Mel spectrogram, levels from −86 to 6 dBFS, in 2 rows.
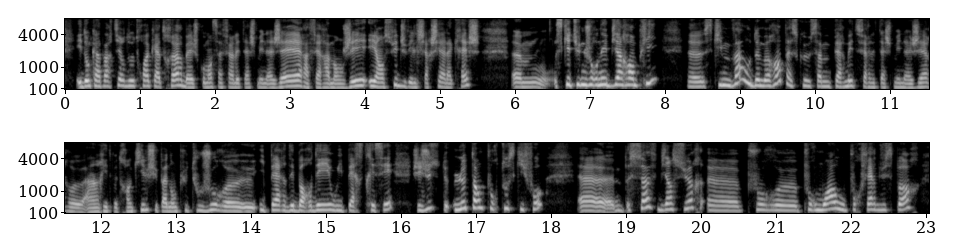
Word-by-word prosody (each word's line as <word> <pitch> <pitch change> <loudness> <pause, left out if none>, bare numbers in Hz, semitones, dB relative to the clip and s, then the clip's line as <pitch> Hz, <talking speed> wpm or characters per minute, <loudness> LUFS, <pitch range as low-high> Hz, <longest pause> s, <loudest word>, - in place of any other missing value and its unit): et - - +3
donc 220 +1 +6
à 210 - +3
partir 215 +2 -1
de 220 0 +2
3:00-4:00, 220 +1 0
bah, 170 -3 +2
je 170 - -8
commence 180 0 -4
à 175 - -6
faire 170 -1 -6
les 165 - -2
tâches 165 0 -8
ménagères, 180 +6 +2
à - - -1
faire 165 0 -5
à 160 - -1
manger 200 +8 +2
et 210 - +7
ensuite 185 +7 -1
je 200 - -4
vais 180 - -1
le 175 - -4
chercher 170 +3 -3
à 180 - -1
la 165 - -4
crèche. 230 - -2 0.4
Hem, 185 0 0 0.3
ce 205 - 0
qui 285 - +5
est 275 +1 +3
une 275 -1 +7
journée 265 +1 +5
bien 270 +4 +5
remplie, 270 - +3 0.5
heu, 195 0 0
ce 195 - -7
qui 255 - +1
me 245 -2 +5
va 325 - +3
au 335 - +5
demeurant 230 +3 +3
parce 235 -6 -2
que 225 -2 -3
ça 210 -1 -3
me 205 0 -2
permet 205 +3 0
de 220 - -14
faire 190 -3 -6
les 175 - -5
tâches 175 0 -7
ménagères, 175 +1 -3
heu, 155 -2 0
à 150 - -5
un 155 +1 0
rythme 170 0 -5
tranquille, 170 +8 -4
je - - -2
suis 205 - -4
pas 175 -1 +1
non 170 0 0
plus 190 +3 -10
toujours, 195 +1 -1
heu, 165 -2 +3
hyper 210 -1 +1
débordée 200 +3 +3
ou 210 - -1
hyper 195 0 -2
stressée, 225 +4 -2 0.3
j'ai 205 - -2
juste 305 - -2
le 250 +6 +4
temps 305 0 +5
pour 275 -5 -6
tout 285 -2 -1
ce 275 - -6
qu'il 240 -3 -5
faut. 260 - -3 0.4
Hem, 185 -3 +1
b 200 - -9
sauf 305 +8 +1
bien 240 +3 +1
sûr, 270 +5 -4
heu, 195 -2 -2 0.2
pour, 215 -2 -1
heu, 200 -2 -1
pour 230 -2 -3
moi 240 +5 +5
ou 240 -4 +1
pour 230 +3 -10
faire 235 -1 0
du 220 0 -4
sport. 235 +9 -2
210 Hz, 240 wpm, -23 LUFS, 180-235 Hz, 0.5 s, et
